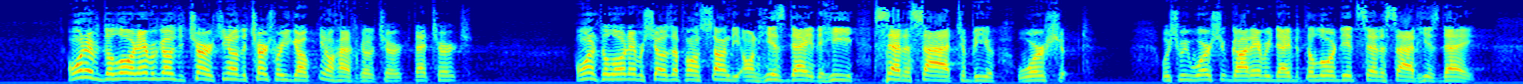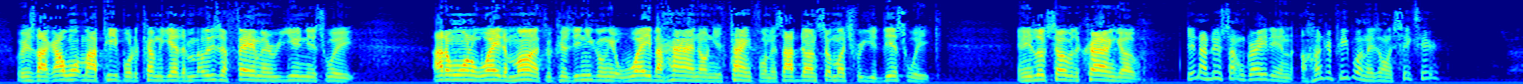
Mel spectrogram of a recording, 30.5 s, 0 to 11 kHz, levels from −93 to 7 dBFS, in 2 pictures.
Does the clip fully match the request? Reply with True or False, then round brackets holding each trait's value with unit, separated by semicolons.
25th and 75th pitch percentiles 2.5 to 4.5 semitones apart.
True (3.8 semitones)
